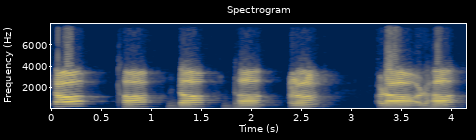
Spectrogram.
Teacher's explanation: और मूर्धन्य ध्वनियां देखिए, ट ठ ड ढ ण ड़ ढ़ और मूर्धन्य श, ये जो ध्वनियां हैं मूर्धन्य ध्वनियां, मूर्धन्य का मतलब है हमारी जीवा जाकर के मूर्धा को स्पर्श करती है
